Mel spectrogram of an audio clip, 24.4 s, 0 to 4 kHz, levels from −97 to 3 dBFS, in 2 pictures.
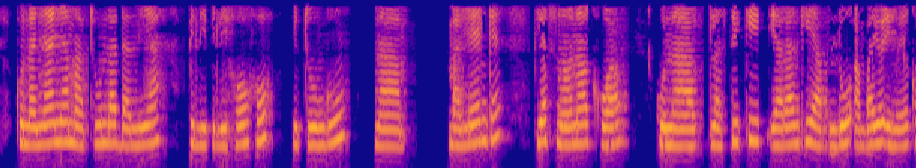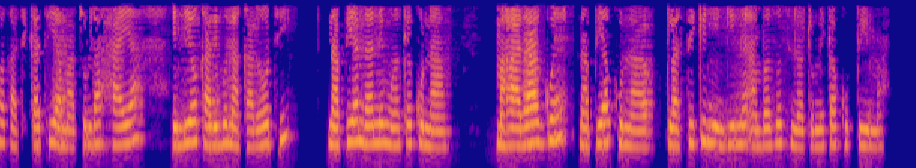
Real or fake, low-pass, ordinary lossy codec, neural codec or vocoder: real; 3.6 kHz; AAC, 16 kbps; none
